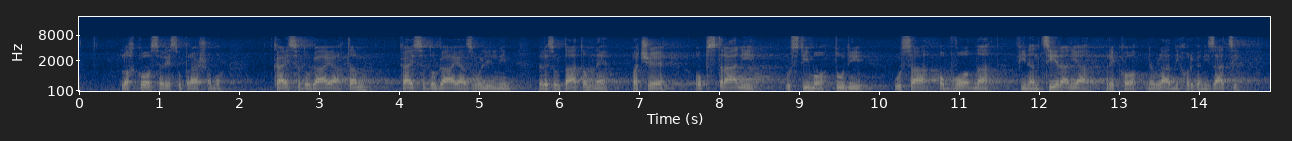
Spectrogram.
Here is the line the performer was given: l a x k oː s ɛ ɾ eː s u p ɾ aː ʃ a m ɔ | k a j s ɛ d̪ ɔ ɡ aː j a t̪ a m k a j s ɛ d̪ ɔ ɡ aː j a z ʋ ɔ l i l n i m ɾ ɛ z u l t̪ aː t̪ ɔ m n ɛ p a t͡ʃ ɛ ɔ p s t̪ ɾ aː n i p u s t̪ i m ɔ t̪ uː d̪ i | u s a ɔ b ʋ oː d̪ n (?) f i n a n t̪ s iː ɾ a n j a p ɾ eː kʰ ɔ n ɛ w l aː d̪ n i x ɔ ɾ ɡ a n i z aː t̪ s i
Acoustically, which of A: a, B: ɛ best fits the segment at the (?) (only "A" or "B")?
A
